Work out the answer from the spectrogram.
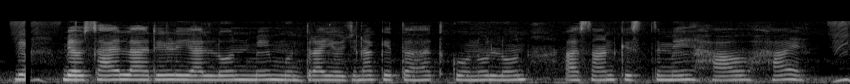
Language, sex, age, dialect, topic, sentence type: Maithili, female, 18-24, Angika, banking, question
